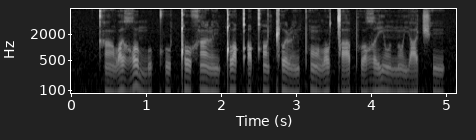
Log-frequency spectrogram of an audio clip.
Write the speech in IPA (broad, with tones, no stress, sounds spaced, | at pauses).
kʰ ã˨˩ lˠ i˥˩ ʁ u˥˩ m u˩˥ kʰ u˨˩ ǃ o˥˩ x ã˥˧ ɭ ĩ˨˩ ǃ o˥˩ qʼ ʏ˨˩ qʰ õ˥˧ ǁ ʊ˥˩ ɭ ĩ˩˥ pʰ õ˥˩ lˠ o˥˧ ǀ a˩˥ pʰ ʊ˩˥ ʁ i˩˥ j ũ˨˩ n õ˨˩ j a˩˥ t͡ʃʰ ĩ˨˩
